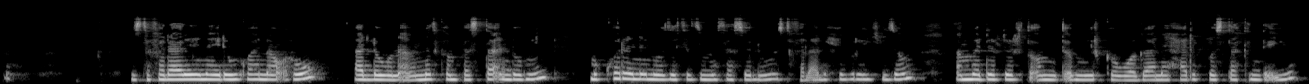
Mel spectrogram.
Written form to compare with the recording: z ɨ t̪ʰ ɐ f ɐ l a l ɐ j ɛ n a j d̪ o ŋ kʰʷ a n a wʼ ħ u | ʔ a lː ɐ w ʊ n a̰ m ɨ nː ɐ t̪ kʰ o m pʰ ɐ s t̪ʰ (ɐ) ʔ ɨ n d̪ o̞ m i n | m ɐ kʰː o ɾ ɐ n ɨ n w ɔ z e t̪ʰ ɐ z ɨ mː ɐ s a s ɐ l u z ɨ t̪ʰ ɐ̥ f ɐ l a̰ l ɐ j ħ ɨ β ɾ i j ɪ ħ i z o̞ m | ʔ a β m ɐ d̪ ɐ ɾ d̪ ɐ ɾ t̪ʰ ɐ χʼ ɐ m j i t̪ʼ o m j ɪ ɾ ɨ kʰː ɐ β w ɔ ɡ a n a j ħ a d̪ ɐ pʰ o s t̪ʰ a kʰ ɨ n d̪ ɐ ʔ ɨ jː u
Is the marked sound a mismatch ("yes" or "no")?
yes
